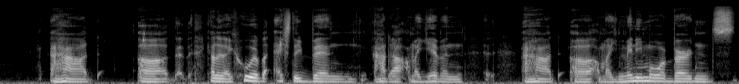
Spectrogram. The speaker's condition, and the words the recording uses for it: Stuttering. That's one sort of reason why I still stutter now.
